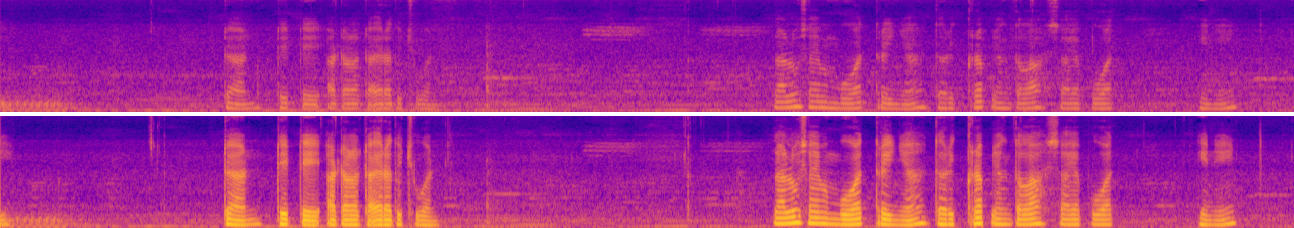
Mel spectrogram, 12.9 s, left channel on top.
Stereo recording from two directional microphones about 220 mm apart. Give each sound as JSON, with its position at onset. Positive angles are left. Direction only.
{"t": 2.2, "sound": "speech", "side_deg": -45}
{"t": 7.7, "sound": "speech", "side_deg": -40}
